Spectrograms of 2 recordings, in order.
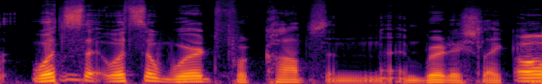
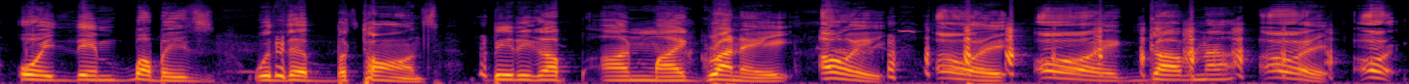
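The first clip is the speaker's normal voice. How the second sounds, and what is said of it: Mock British accent. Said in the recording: “Your British accent, you can't. I'm sorry.”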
